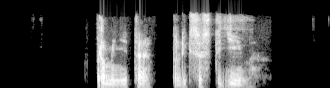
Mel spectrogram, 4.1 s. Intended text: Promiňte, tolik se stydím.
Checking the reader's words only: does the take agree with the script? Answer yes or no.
yes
